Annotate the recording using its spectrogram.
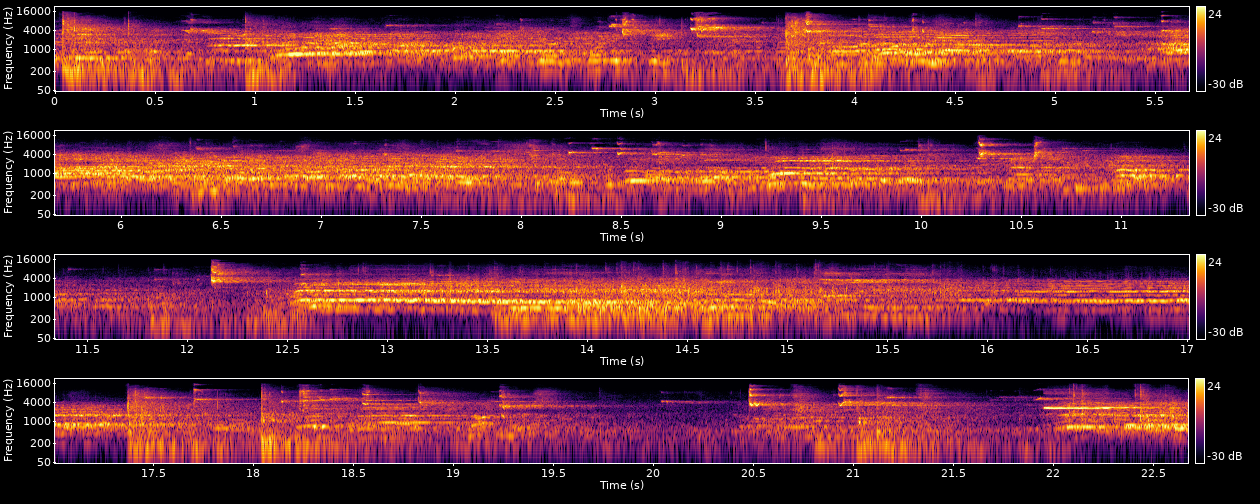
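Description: Volleyball being played in a large, echoing gym: sharp smacks of the ball being hit by hands and striking the floor, several times through the rally, under continual shouting from players and spectators.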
